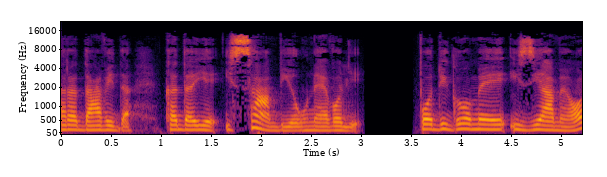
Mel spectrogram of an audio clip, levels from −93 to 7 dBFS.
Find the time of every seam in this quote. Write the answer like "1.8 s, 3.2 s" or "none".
3.5 s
